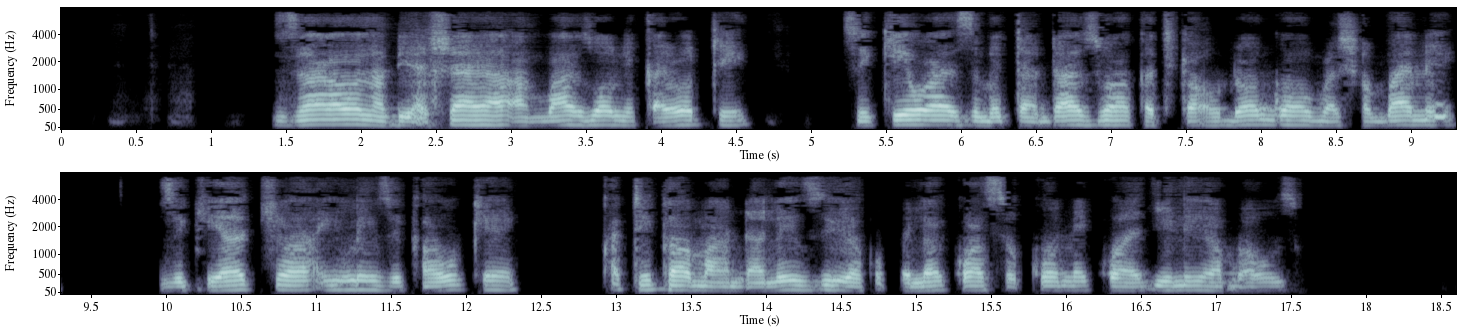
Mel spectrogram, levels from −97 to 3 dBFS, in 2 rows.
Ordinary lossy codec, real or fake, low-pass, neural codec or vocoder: MP3, 32 kbps; fake; 7.2 kHz; codec, 24 kHz, 1 kbps, SNAC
